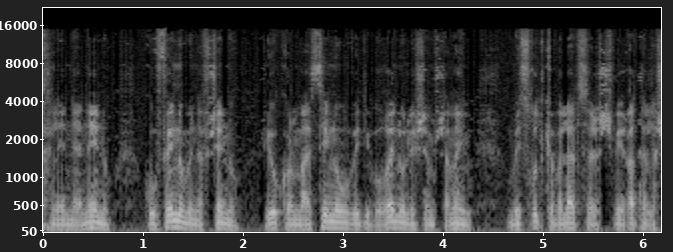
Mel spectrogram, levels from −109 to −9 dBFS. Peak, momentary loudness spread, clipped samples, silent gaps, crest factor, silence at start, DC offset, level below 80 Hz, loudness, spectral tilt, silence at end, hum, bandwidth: -24 dBFS; 8 LU; under 0.1%; none; 16 dB; 0 s; under 0.1%; -62 dBFS; -42 LUFS; -5 dB/octave; 0 s; none; 15 kHz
